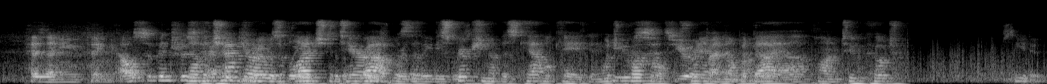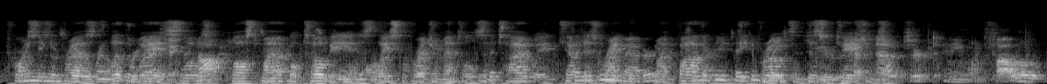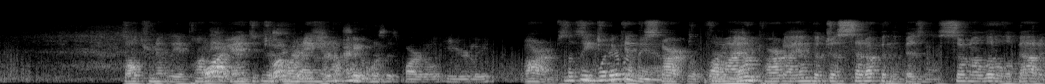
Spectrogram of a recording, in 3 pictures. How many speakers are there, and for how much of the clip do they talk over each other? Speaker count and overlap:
3, about 53%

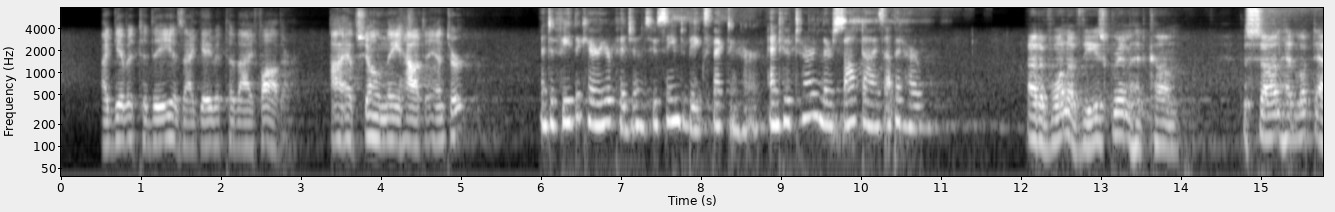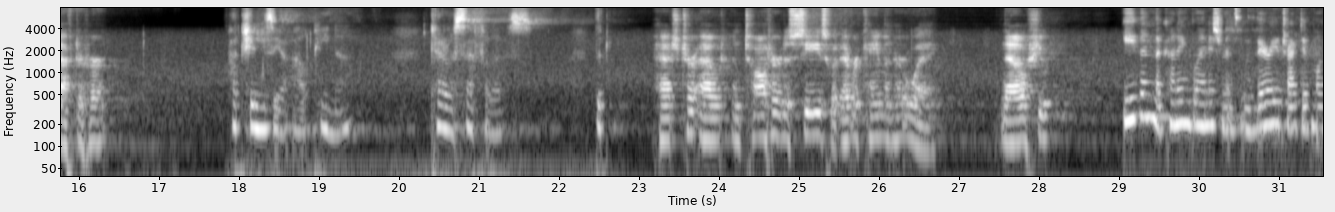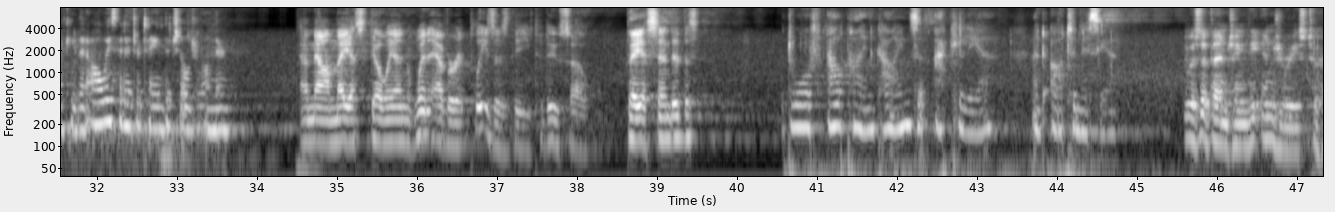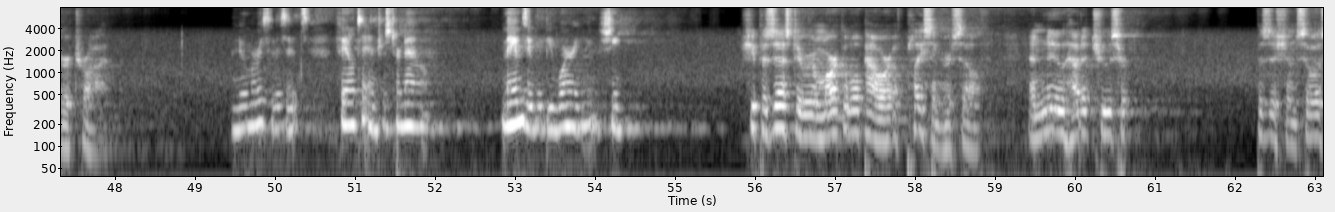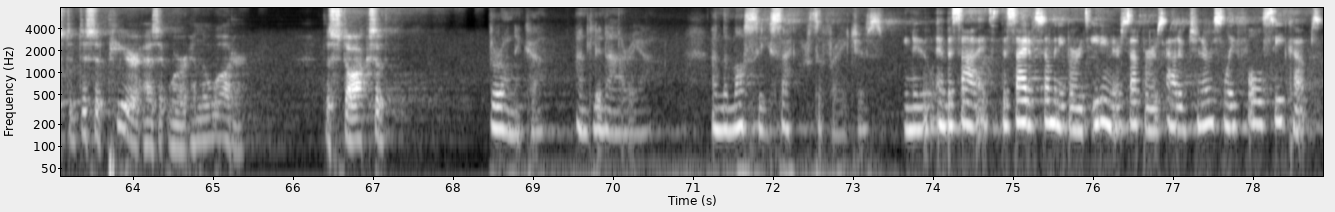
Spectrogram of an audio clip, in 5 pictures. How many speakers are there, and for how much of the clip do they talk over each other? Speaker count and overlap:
4, no overlap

